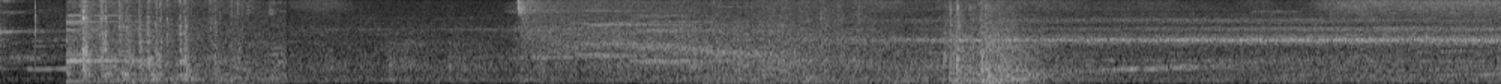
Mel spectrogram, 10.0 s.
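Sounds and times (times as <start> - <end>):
train air hiss: 8.3 - 10.0.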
